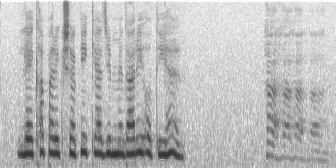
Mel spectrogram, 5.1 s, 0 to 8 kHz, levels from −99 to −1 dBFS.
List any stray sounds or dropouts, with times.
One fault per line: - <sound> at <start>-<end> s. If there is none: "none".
- laugh at 3.9-4.9 s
